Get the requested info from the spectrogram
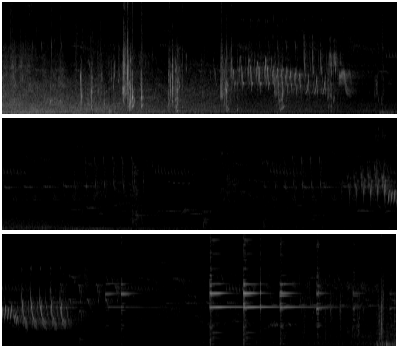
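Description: Birds chirping and trilling over a rushing noise that fades away in the first several seconds. Near the end come a few sharp, high ringing strikes.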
